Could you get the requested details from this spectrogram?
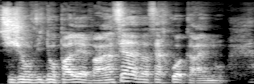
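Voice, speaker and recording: At a very fast pace, a man with a dark, mellow, somewhat breathy tone speaks at medium pitch with fairly even intonation, and audible room echo fills the space. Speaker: gaming streamer. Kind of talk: casual gaming vlog monologue.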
